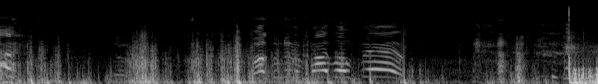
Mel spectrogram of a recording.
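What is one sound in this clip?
Two young men laugh close to the microphone.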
